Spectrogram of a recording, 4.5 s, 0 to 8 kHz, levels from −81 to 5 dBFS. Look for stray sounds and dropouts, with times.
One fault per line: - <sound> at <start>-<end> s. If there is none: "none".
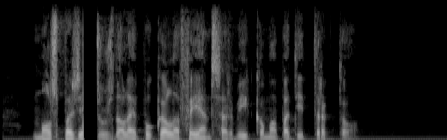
- dropout at 0.8-1.0 s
